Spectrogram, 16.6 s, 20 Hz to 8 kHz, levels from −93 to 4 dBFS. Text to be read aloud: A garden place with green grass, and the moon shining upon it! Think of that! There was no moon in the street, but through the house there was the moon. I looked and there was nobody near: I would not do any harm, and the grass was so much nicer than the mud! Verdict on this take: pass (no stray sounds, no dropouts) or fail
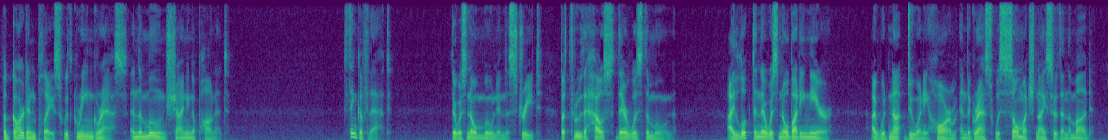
pass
